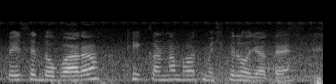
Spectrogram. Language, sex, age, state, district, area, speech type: Urdu, female, 45-60, Uttar Pradesh, Rampur, urban, spontaneous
